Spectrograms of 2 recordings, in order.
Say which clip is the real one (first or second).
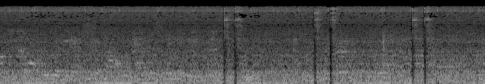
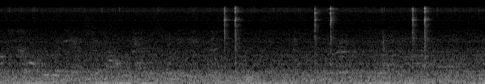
first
